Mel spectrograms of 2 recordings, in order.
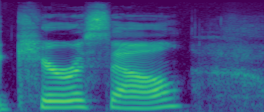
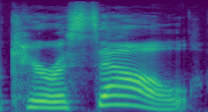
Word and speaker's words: carousel: I wanted to mention before we go on, you can actually pronounce carousel two different ways. You can say carousel or carousel with the emphasis on the second syllable there, carousel. Oh, that's the third syllable. So we'll probably go back and forth. I say it both ways.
